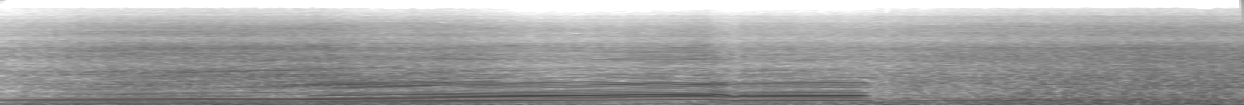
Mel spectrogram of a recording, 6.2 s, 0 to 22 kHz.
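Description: Aprilia RS 660 sport motorcycle engine revving hard under acceleration, its pitch climbing steadily through a gear before a quick shift dip, loud and close with continuous wind roar.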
